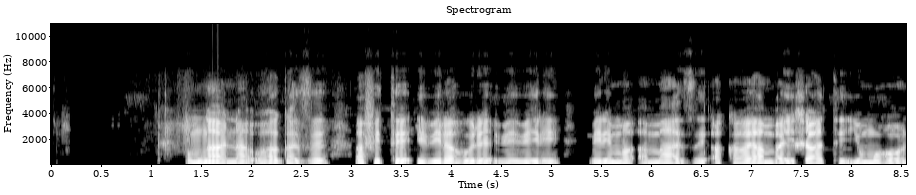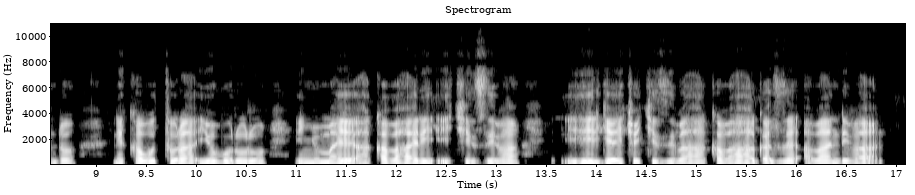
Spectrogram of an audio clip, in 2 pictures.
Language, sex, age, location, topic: Kinyarwanda, male, 25-35, Kigali, health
